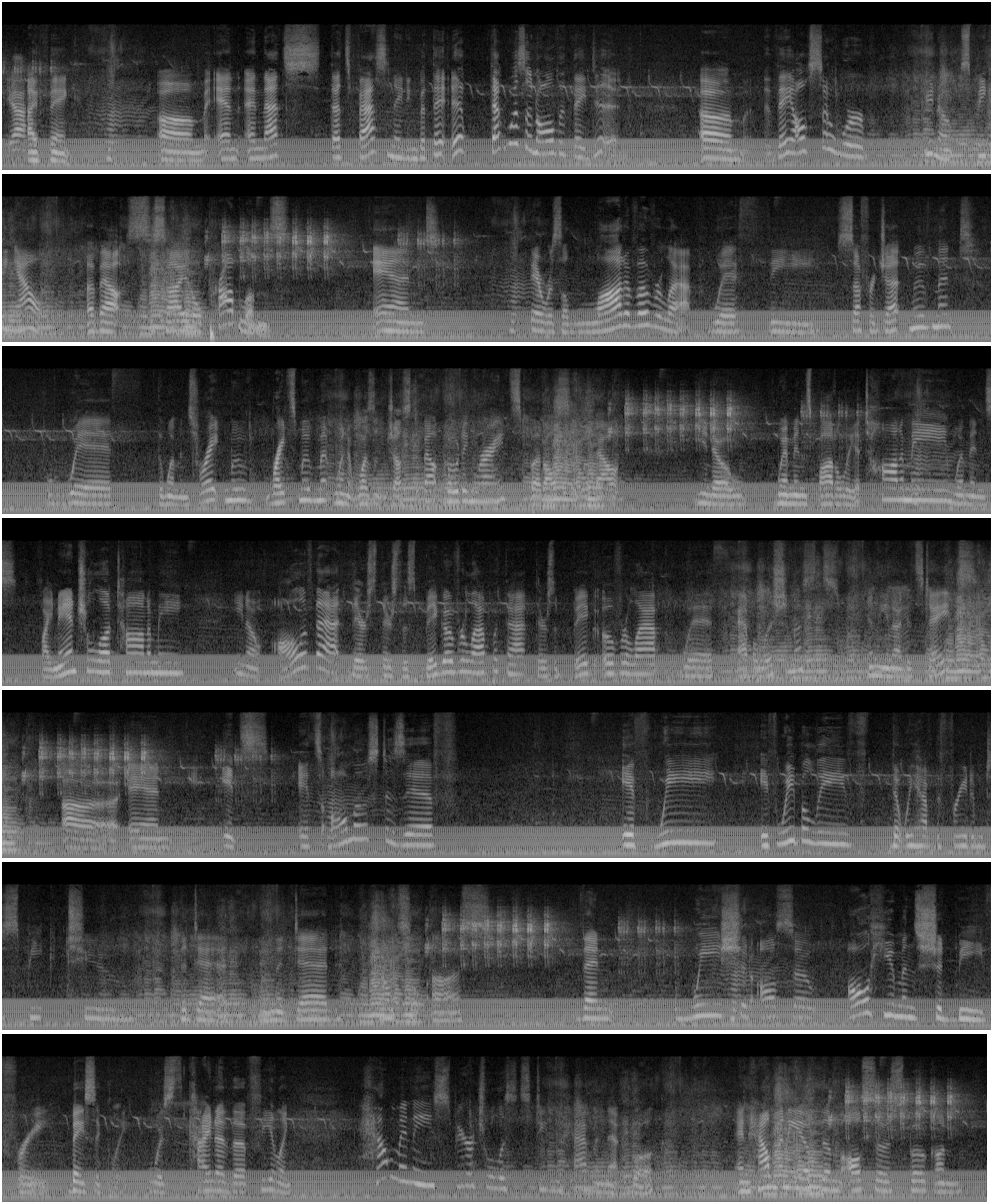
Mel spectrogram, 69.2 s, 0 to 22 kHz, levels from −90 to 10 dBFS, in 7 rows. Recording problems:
electrical hum; loud; throughout; 50 Hz, 6 dB below the speech

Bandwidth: 13.5 kHz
